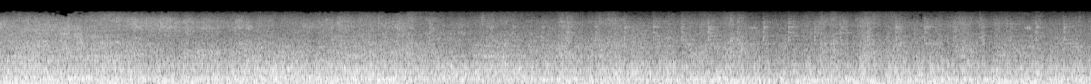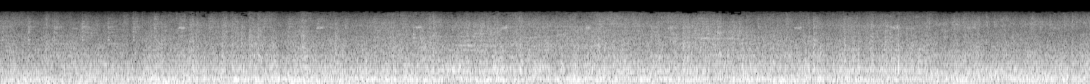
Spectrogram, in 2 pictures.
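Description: Freight train cars rolling past, covered hoppers and boxcars, their wheels clicking over the rail joints over a steady rumble.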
